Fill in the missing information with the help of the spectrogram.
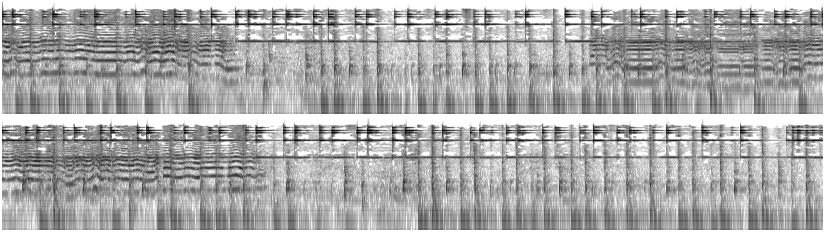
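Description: Traditional temple music: a barrel drum played with rapid, dense strokes, while a melody with wavering pitch comes in twice, at the start and again from about six to eleven seconds in.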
